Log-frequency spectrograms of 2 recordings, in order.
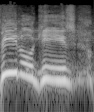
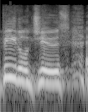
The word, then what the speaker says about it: Betelgeuse: It's called Betelgeuse or Betelgeuse. You can pick your pronunciation. I'm obviously going with Betelgeuse, And Betelgeuse is incredible.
